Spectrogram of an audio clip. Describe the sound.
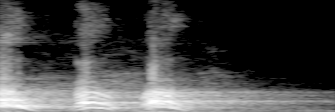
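A human voice imitates a dog barking during a live comedy show, giving three yapping barks in quick succession, the last one trailing away.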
